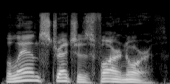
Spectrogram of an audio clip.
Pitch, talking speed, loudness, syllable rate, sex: 125 Hz, 175 wpm, -15 LUFS, 3.8 syllables/s, male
